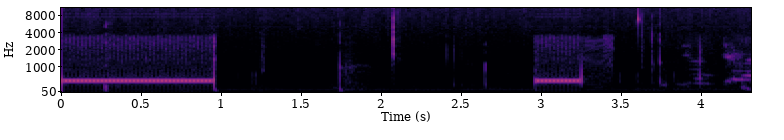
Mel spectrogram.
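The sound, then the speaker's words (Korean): A telephone line sounds a steady, loud mid-pitched tone for about a second, then after a pause a second, shorter burst of the same tone, with faint clicks and rustling between, as a call is placed to a listener during a radio show. “전화 걸어야 될게. 한번 걸어주세요.”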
